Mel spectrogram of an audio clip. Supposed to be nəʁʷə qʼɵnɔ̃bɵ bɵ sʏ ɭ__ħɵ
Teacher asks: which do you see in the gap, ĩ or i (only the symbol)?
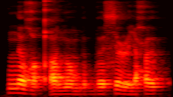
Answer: i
